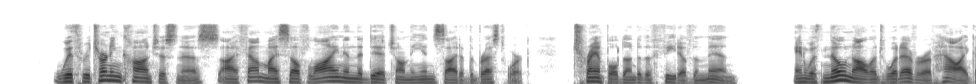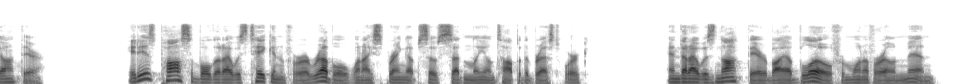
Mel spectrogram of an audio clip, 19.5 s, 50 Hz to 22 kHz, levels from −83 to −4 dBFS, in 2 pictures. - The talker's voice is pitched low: Yes, low, 110 Hz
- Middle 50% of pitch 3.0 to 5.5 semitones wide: Yes, average, 4.6 semitones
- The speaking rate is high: Yes, fast, 210 wpm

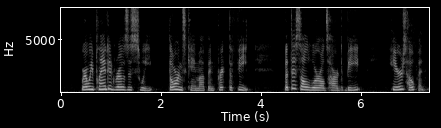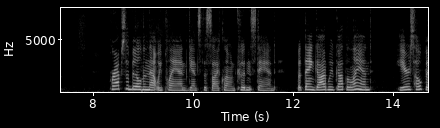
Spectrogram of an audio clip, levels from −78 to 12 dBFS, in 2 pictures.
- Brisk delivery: No, average, 165 wpm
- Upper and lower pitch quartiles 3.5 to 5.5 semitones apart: Yes, average, 4.1 semitones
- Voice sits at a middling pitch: No, high, 245 Hz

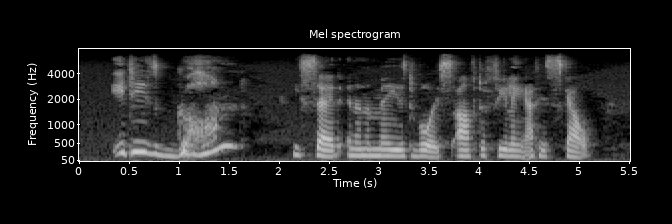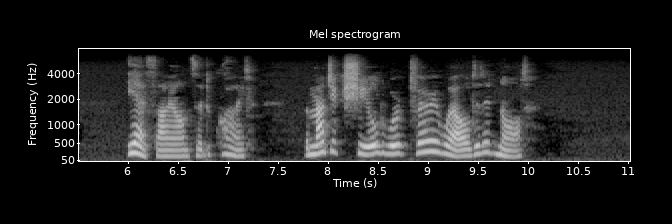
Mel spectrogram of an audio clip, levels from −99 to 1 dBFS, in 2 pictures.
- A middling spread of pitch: No, wide, 5.8 semitones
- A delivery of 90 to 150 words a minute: Yes, average, 145 wpm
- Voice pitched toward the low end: No, medium, 180 Hz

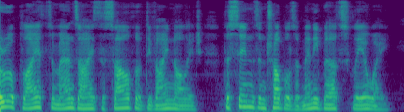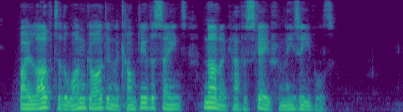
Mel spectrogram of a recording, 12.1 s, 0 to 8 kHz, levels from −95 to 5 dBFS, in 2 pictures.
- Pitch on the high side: No, low, 105 Hz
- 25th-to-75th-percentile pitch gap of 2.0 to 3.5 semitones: No, average, 4.8 semitones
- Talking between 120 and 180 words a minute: No, average, 200 wpm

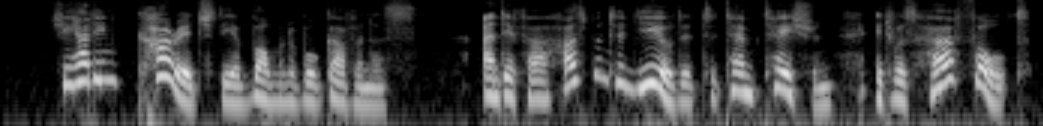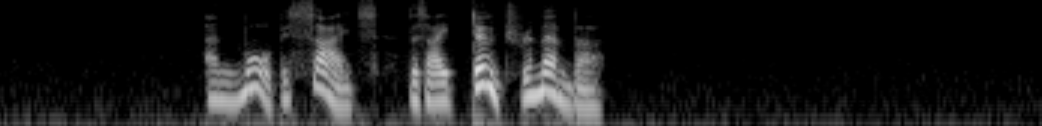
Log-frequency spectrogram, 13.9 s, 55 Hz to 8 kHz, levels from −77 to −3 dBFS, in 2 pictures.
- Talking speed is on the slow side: Yes, slow, 110 wpm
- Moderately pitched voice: Yes, medium, 180 Hz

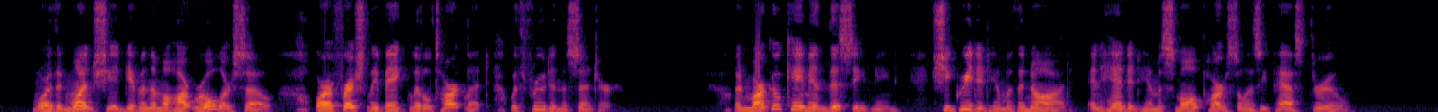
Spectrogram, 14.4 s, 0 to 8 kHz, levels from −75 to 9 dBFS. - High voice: No, medium, 165 Hz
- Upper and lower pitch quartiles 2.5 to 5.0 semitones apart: No, wide, 5.6 semitones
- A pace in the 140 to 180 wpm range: No, average, 190 wpm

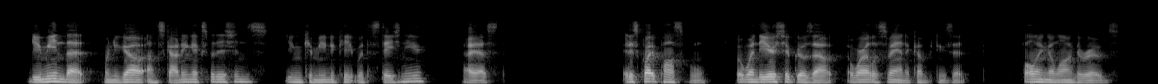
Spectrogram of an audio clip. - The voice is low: Yes, low, 105 Hz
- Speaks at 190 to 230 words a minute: Yes, average, 200 wpm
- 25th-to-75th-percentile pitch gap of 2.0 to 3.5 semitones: Yes, average, 2.8 semitones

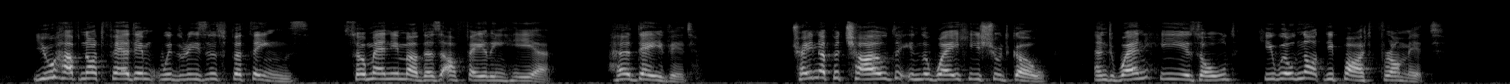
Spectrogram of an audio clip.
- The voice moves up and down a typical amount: Yes, average, 4.0 semitones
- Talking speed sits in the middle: Yes, average, 155 wpm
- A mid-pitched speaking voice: No, high, 235 Hz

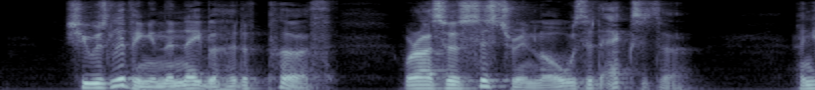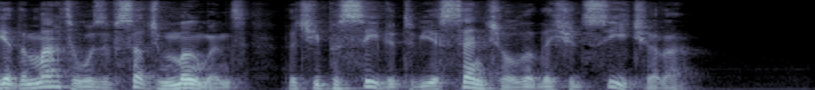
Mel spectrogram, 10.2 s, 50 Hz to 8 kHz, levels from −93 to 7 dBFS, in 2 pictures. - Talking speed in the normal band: No, fast, 220 wpm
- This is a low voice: Yes, low, 110 Hz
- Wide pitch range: Yes, wide, 6.2 semitones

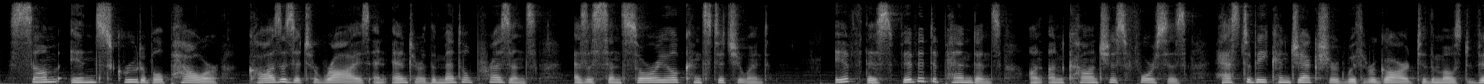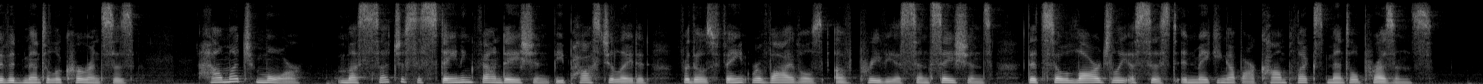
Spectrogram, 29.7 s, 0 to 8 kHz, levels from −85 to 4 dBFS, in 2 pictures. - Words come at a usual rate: No, slow, 125 wpm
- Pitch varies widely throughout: No, average, 4.1 semitones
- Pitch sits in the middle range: Yes, medium, 165 Hz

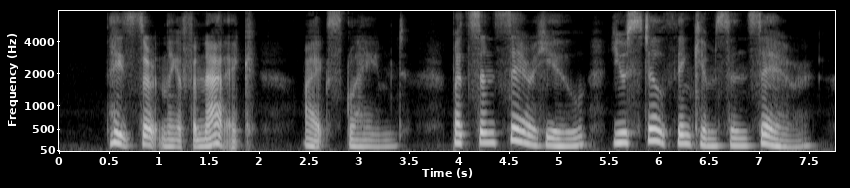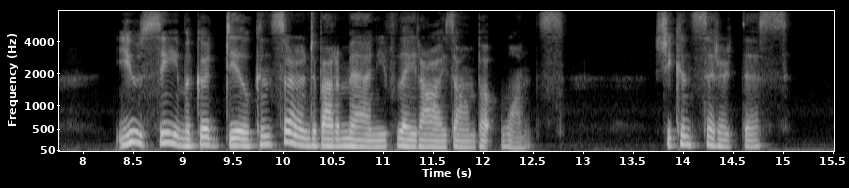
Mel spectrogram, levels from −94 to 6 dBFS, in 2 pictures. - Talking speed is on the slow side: Yes, slow, 125 wpm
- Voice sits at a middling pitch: Yes, medium, 150 Hz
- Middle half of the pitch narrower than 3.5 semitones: No, average, 4.9 semitones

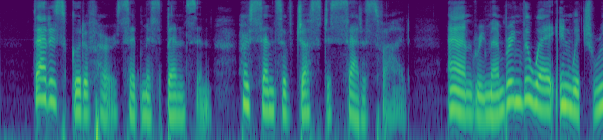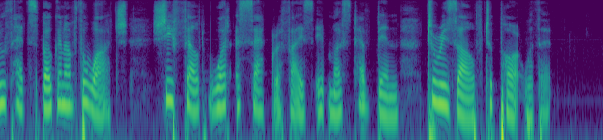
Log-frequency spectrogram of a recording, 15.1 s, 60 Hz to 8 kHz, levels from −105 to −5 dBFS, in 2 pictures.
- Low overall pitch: No, medium, 165 Hz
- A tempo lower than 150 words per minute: No, average, 160 wpm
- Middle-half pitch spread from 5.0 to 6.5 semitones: Yes, average, 5.3 semitones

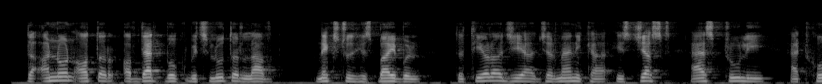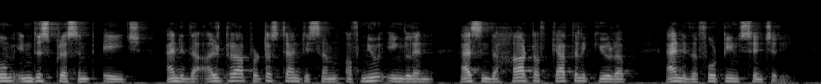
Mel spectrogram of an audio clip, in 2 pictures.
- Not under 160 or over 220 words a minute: Yes, average, 170 wpm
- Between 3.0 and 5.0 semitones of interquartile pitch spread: No, narrow, 2.4 semitones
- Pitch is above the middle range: No, medium, 145 Hz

